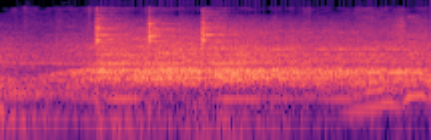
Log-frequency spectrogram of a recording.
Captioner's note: bell ringing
